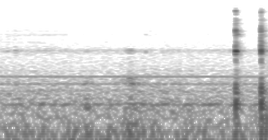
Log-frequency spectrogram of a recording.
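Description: Rotary selector dial of a handheld digital multimeter being turned, giving two sharp clicks near the end over a faint steady background tone.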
